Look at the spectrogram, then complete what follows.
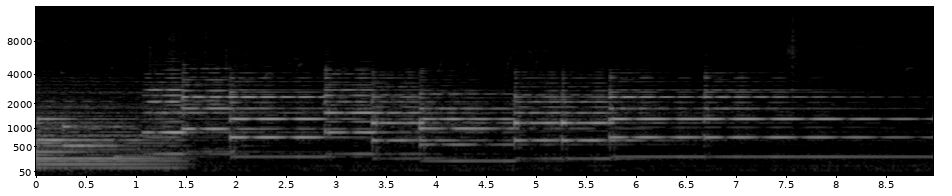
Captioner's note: bells ringing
